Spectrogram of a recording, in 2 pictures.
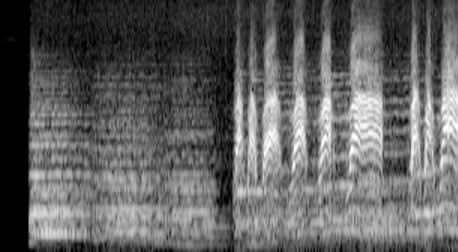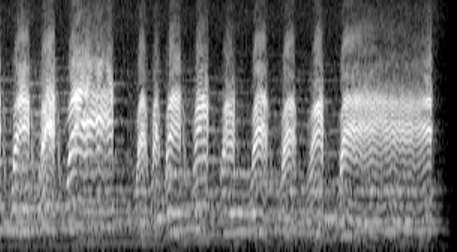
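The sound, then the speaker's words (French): A cartoon duck's raspy, nasal quacking voice, performed by a voice actor. A drawn-out opening cry leads into a long run of rapid, choppy quack bursts. It is loud and alone. “Le canard Donald est à l'honneur cette fois-ci.”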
